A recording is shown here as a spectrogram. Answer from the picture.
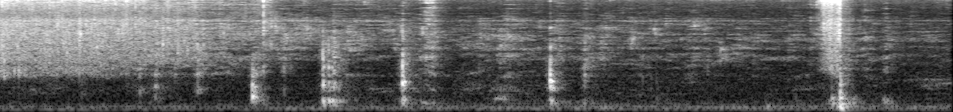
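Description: Oyster mushrooms sizzling in oil in a frying pan, fading away over the first couple of seconds. Then a cleaver chopping garlic chives on a wooden cutting board: five or six separate knocks, the loudest near the end.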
